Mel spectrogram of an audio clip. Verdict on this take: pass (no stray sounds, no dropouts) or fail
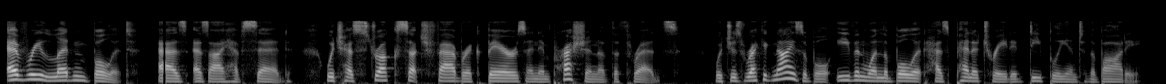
fail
